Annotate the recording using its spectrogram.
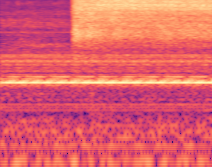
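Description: Gravity-feed Procon Boy airbrush spraying thinned paint: a steady hiss of air and paint that starts a little under a second in.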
